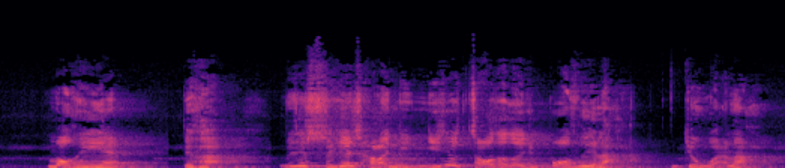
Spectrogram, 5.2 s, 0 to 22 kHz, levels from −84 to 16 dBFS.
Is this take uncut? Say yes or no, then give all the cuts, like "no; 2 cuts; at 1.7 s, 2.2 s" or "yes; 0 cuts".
no; 2 cuts; at 1.1 s, 1.8 s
